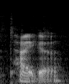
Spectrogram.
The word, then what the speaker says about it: taiga: taiga food web and yes that is how you pronounce taiga okay I'm gonna start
